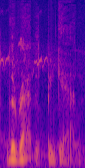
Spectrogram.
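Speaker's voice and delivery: usual speaking voice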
